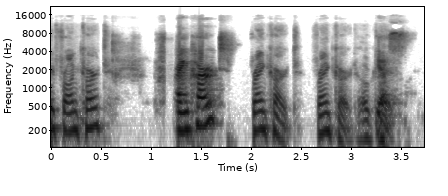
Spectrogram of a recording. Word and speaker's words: Francart: Francart. Okay. Yes. Not the yes. Franck, but Frank. Francart.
